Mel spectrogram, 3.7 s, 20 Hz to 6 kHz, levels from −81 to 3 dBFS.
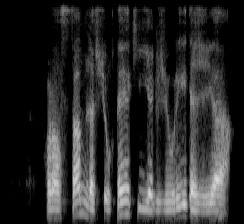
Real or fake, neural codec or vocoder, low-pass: fake; codec, 44.1 kHz, 2.6 kbps, SNAC; 5.4 kHz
